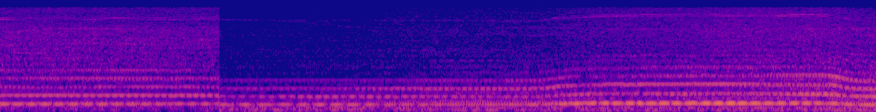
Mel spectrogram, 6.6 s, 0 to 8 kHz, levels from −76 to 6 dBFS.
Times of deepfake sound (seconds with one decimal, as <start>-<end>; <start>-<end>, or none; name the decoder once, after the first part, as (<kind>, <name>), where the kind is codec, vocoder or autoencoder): 1.3-3.2 (vocoder, BigVGAN v2); 4.0-4.8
